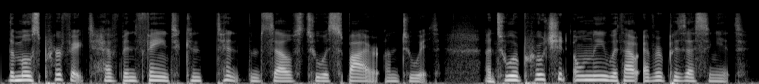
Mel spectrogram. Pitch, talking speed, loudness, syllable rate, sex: 175 Hz, 175 wpm, -19 LUFS, 5.2 syllables/s, female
